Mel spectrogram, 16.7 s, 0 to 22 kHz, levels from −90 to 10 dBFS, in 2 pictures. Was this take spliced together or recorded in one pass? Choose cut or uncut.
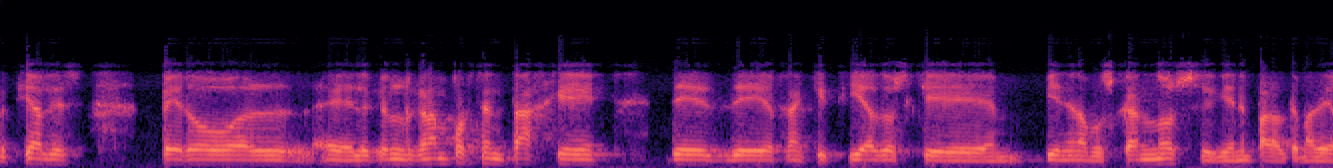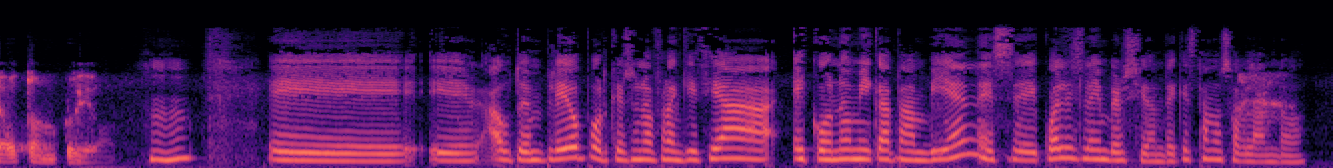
uncut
